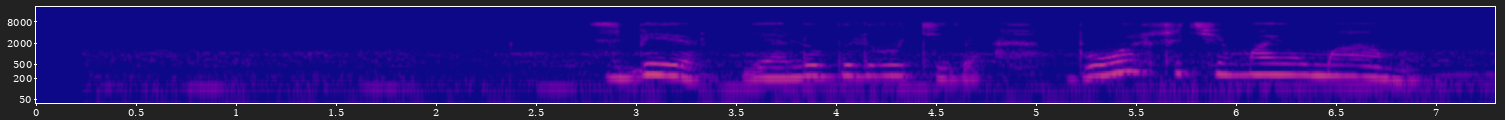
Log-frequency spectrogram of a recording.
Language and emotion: Russian, positive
